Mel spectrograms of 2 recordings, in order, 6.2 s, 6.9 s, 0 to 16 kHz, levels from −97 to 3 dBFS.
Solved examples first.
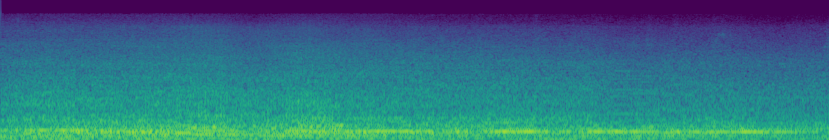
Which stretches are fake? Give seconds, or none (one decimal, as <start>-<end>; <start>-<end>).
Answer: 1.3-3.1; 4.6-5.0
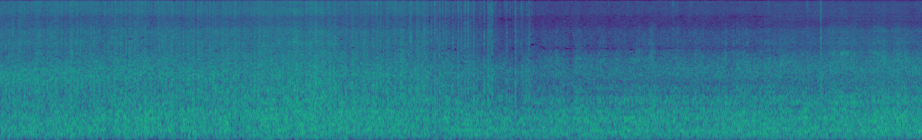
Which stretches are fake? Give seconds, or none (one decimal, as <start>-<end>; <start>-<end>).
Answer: 1.9-2.5; 5.8-6.9

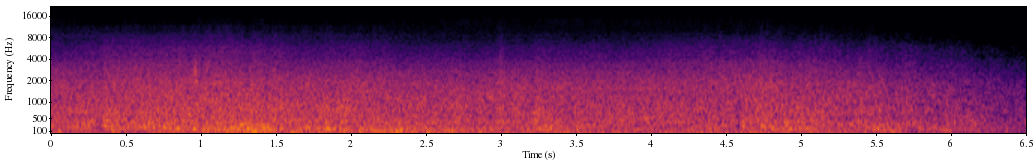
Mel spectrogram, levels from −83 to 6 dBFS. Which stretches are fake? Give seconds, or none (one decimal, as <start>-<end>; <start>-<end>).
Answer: 0.0-0.8; 1.6-4.3

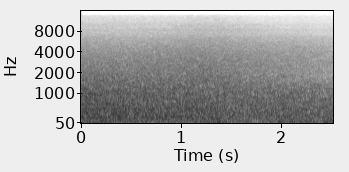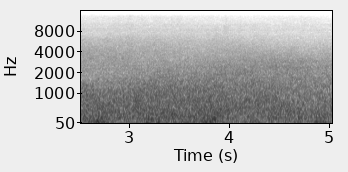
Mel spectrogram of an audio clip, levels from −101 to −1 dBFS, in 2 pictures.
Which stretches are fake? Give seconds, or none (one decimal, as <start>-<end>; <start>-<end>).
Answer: 1.7-5.0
